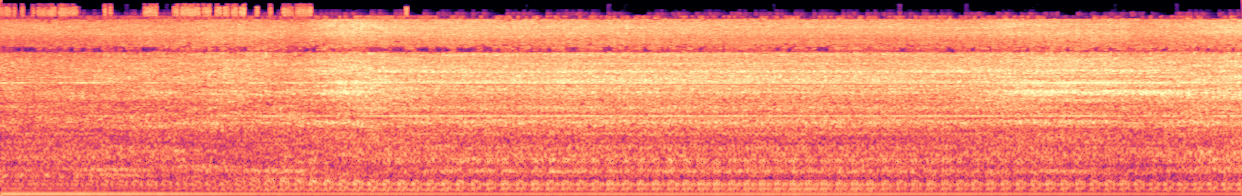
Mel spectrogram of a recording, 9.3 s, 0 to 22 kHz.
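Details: 2001 Porsche Boxster 986 after fuel pump replacement (old pump gave about 20 psi, causing rough idle or no start): smooth even idle, steady low beat, no misses, ticks or pump whine; engine running healthy.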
